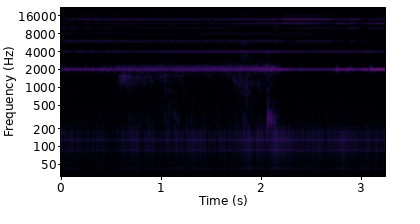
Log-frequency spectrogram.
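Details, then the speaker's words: Traxxas TRX-4M Bronco RC crawler, first run: thin, steady high whine over a quiet crawl at low throttle, the ESC's pulse-width modulation; normal ESC PWM whine, motor seems short on torque. "you can also hear the ESC you can hear the pulse width modulations kind of low on it this is why you can hear it"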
